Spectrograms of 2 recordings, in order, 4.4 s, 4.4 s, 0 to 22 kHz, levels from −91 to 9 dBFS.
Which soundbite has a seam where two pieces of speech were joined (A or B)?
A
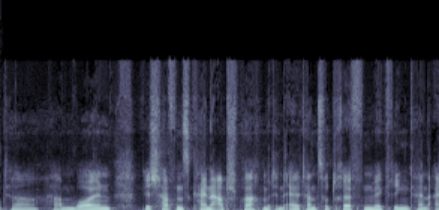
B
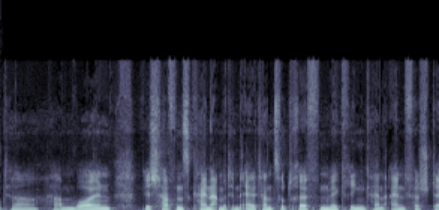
B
